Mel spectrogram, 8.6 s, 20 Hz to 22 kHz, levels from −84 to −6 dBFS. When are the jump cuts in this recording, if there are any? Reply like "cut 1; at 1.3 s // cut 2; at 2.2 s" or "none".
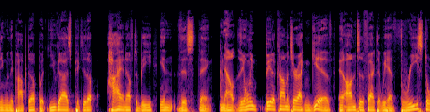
cut 1; at 3.1 s // cut 2; at 4.3 s // cut 3; at 6.7 s

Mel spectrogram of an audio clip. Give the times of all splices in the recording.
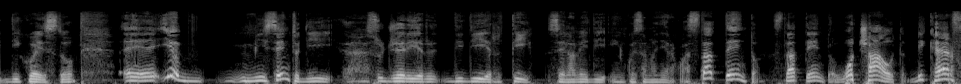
none

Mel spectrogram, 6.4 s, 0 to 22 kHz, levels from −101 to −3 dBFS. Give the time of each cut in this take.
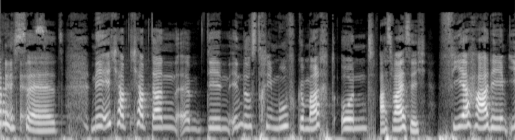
cut 1; at 1.6 s

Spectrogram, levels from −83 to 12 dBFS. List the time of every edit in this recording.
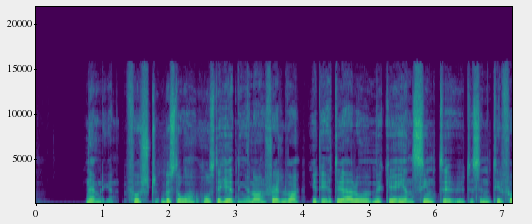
cut 1; at 1.2 s // cut 2; at 4.0 s

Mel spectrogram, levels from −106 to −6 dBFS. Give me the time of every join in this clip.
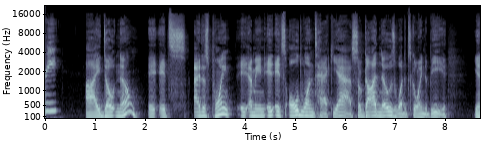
cut 1; at 2.9 s

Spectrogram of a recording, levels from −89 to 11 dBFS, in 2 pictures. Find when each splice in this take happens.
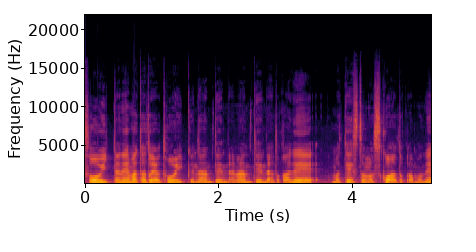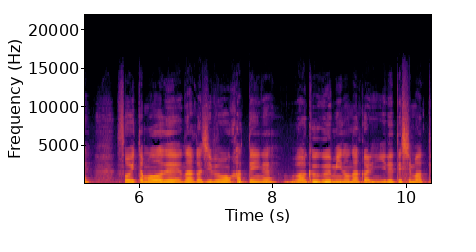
cut 1; at 3.6 s

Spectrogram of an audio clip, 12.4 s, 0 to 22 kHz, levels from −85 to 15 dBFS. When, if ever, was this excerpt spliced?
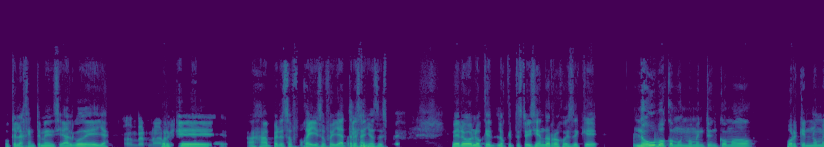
cut 1; at 9.1 s

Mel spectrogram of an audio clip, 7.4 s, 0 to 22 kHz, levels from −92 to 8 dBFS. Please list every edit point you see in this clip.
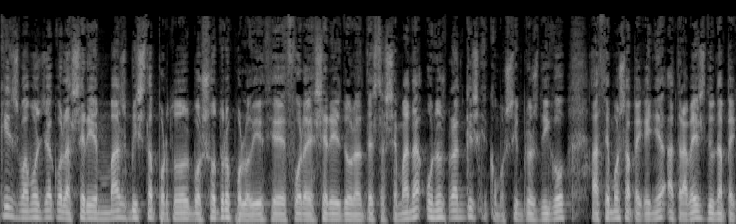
cut 1; at 4.5 s

